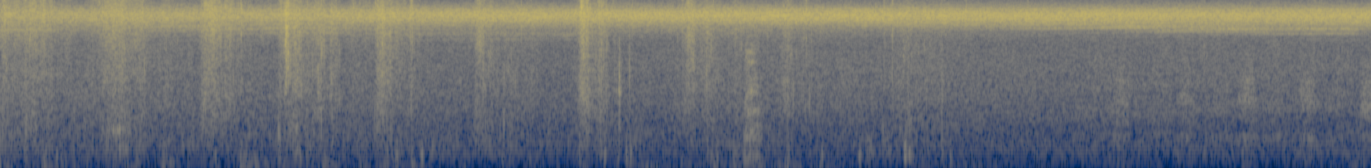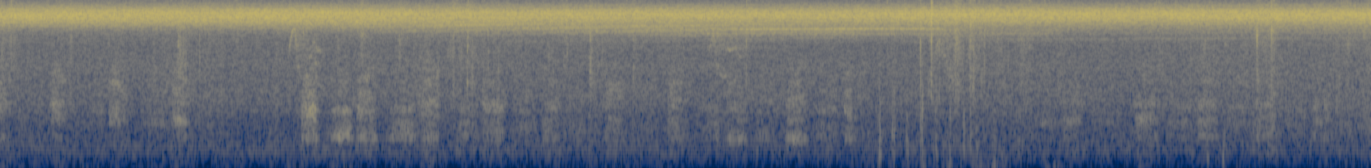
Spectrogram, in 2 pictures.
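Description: A dog's paws rustle through grass close by.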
